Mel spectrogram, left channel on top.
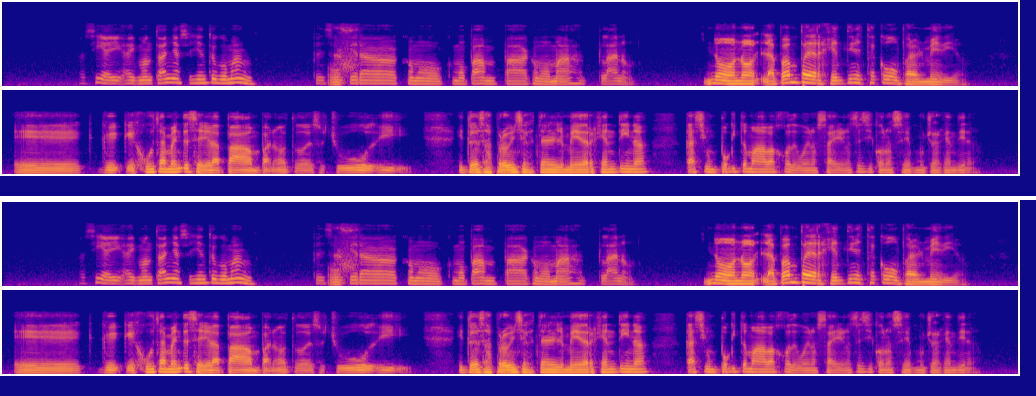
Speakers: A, on the right; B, on the left.
A: Así, hay, hay montañas allí en Tucumán. Pensaba
B: Uf.
A: que era como, como pampa, como más plano.
B: No, no, la Pampa de Argentina está como para el medio. Eh, que, que justamente sería la Pampa, ¿no? Todo eso, Chubut y, y todas esas provincias que están en el medio de Argentina, casi un poquito más abajo de Buenos Aires. No sé si conoces mucho Argentina.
